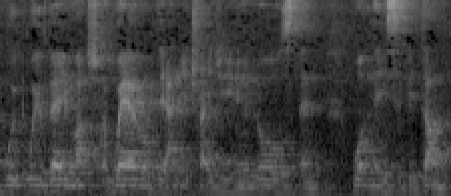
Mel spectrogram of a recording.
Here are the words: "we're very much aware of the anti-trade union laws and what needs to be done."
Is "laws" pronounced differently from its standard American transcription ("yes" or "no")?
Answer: no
